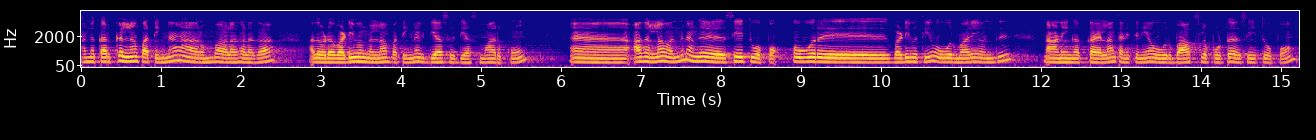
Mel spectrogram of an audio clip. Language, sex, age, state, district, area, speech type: Tamil, female, 30-45, Tamil Nadu, Namakkal, rural, spontaneous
